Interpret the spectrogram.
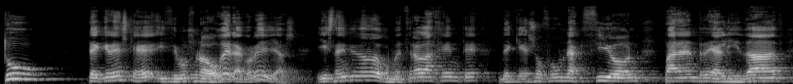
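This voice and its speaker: A man's voice: fairly high pitch, a bit bright. A man, hosting a show and rebutting a rival in a combative, scolding, mocking tone. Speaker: host. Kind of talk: reaction rebuttal.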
